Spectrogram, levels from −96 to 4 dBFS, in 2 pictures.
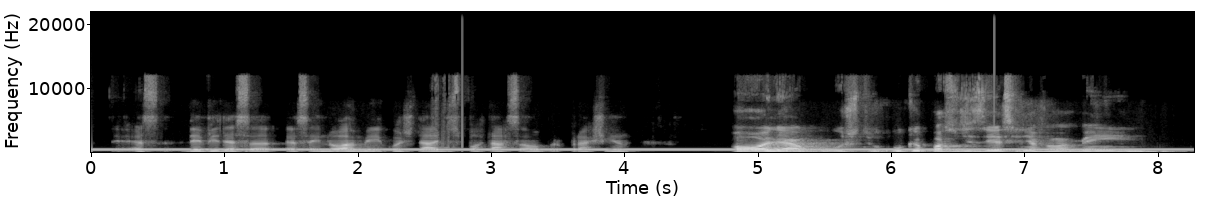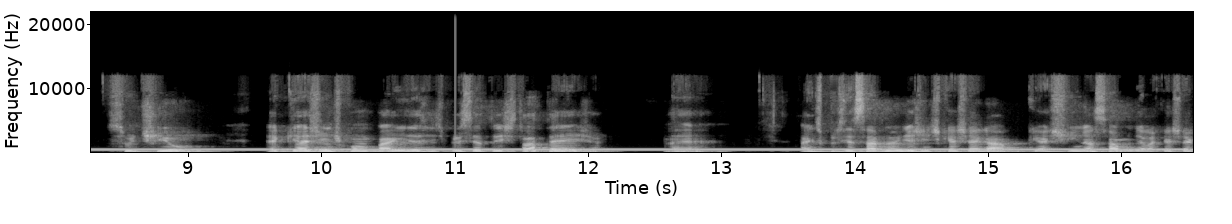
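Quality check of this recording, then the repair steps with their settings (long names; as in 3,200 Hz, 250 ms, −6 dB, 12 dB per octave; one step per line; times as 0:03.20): whistle 460 Hz −26 dBFS
0:02.78: click −9 dBFS
0:06.77: click −7 dBFS
0:11.00: click −8 dBFS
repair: click removal
notch filter 460 Hz, Q 30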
